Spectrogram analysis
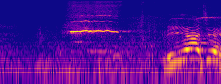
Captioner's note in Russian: свист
